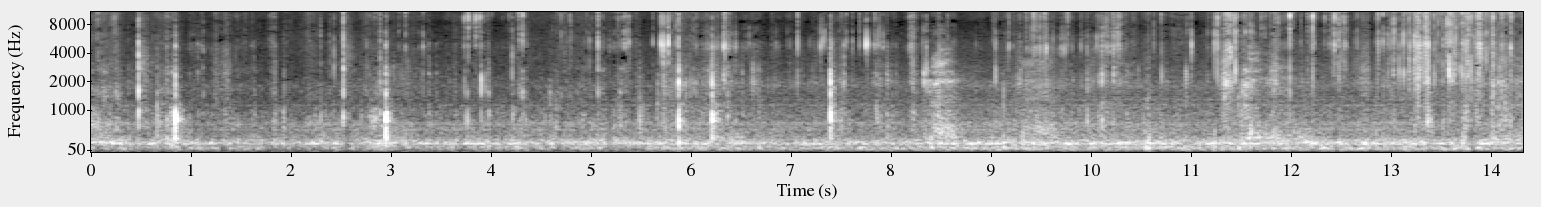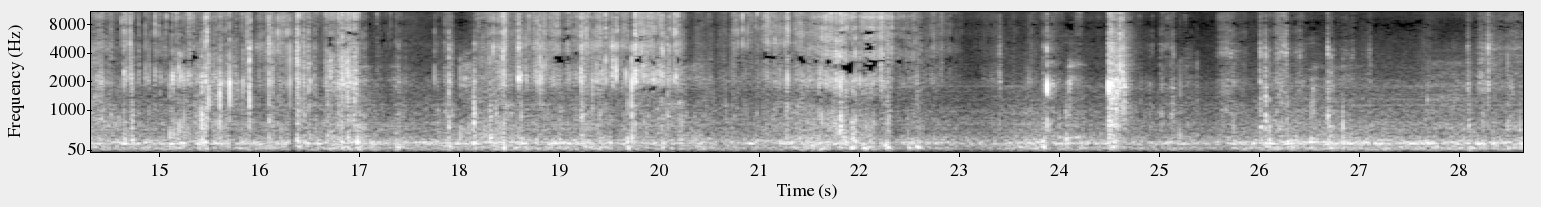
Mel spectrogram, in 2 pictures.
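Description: Clear plastic shrink-wrap being torn and crinkled off a DVD case, a crackling rustle with many small clicks as the case is handled. The crackling is busiest in the middle.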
